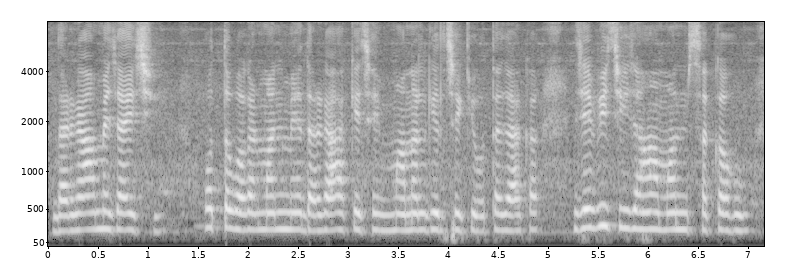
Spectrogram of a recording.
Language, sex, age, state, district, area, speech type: Maithili, female, 45-60, Bihar, Sitamarhi, urban, spontaneous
